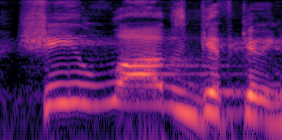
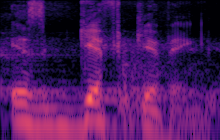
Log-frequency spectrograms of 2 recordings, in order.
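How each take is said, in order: First: Loves drawn out, higher and slow; stress on loves. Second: Said in the usual way. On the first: Shown as a demonstration. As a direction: lean hard on loves, slowly. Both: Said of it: "off the charts".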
